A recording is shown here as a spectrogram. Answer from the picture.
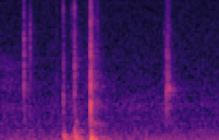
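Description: Computer keyboard keystrokes as a short terminal command is typed: a quick run of four clicks, the loudest a little under a second in, and one more keystroke near the end.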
